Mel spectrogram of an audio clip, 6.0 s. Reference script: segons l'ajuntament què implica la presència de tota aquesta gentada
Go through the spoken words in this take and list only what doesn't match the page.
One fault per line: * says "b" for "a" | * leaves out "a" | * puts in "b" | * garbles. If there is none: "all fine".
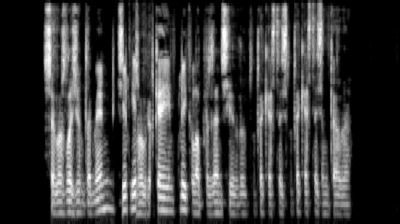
* garbles
* puts in "tota aquesta"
